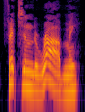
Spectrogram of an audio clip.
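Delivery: slow, high, folksy drawl, let down; like a father tired of his son's failings; disappointed. A narrator's reading.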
